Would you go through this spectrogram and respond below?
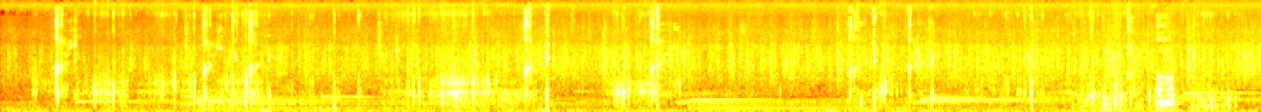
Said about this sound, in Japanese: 雨だ。さっきまでいいお天気だったのにね。これは結構長く降りそうだね。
